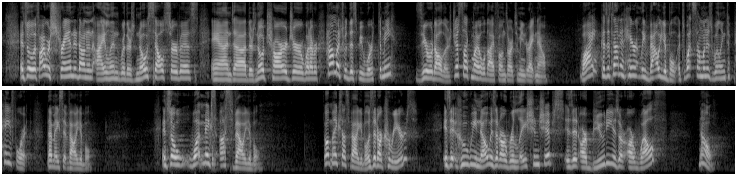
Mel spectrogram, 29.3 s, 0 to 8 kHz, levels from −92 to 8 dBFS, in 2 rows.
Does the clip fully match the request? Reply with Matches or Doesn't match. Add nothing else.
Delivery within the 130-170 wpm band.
Doesn't match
